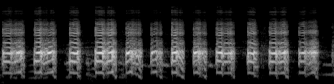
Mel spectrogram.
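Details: Hen of a line known for strong calling: about thirteen short, harsh, harmonic-rich calls in a fast, even series, roughly four each second, with clean silence between them.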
